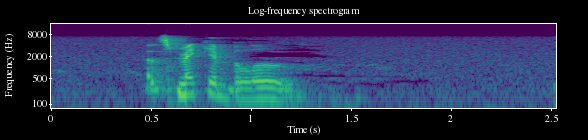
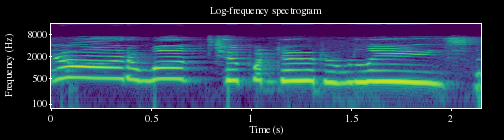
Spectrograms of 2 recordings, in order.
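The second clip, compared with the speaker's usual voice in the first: very high, loud mock whine; exaggerated high-pitched protest; mad complainers, mocked; 6 dB louder than usual. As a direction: imitate whining fans in a squeaky voice. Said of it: "a lot of people being mad".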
